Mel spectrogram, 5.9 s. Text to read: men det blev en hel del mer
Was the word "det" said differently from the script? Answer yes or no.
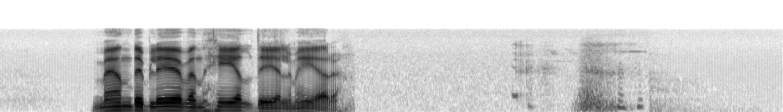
no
